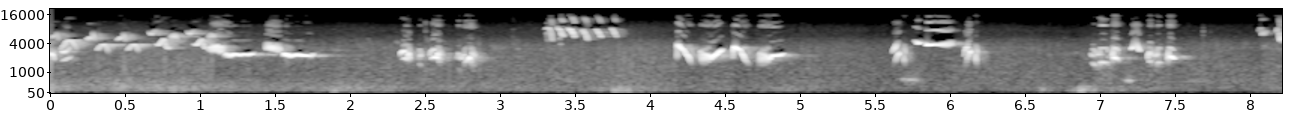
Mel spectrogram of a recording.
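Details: Brown thrasher singing a run of varied phrases: rapid descending chirps at first, then short slurred, buzzy bursts separated by brief pauses, with high squeaky notes in between.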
